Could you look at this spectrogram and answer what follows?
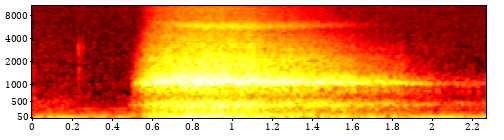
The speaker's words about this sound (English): Take another long, slow, complete breath. Breathe in through your nose. Push up your abdomen. And let the air escape through your lips. Let it sound like the wind as it escapes.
